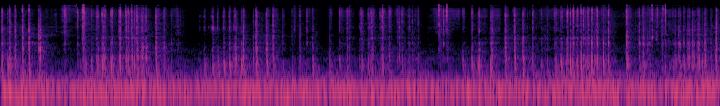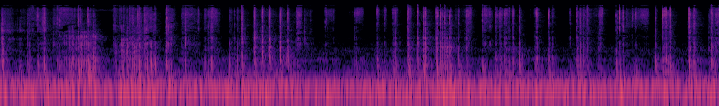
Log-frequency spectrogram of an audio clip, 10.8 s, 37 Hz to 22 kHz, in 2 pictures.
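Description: A small, hollow white plastic No7 lotion bottle is gripped and squeezed while long dark nails scratch across its label. The result is a steady run of dense, bright scratching and crackling over a constant low rumble.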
